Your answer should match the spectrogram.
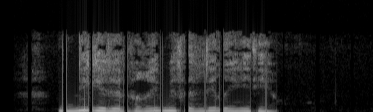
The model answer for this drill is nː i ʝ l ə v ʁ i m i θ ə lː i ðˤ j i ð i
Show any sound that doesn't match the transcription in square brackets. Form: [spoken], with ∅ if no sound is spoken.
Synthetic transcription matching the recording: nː i ʝ l ə v ʁ i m i θ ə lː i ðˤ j i ð i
